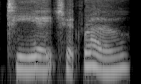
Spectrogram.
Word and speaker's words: Thoreau: Another, Perhaps more common pronunciation among modern-day American speakers is th at row, /th at rou/, accented on the second syllable. He himself wrote in his journals that his surname rhymed with Mrs. Storrow.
